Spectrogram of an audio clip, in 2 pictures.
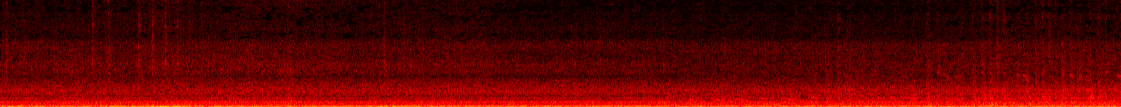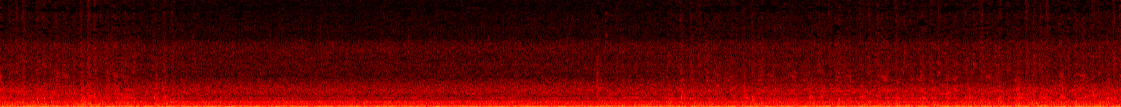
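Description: A diesel engine idles with a steady, low rumble close by.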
